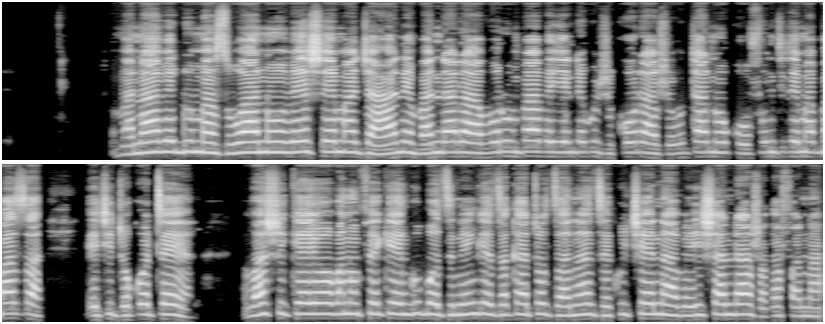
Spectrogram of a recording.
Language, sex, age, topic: Ndau, female, 36-49, health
